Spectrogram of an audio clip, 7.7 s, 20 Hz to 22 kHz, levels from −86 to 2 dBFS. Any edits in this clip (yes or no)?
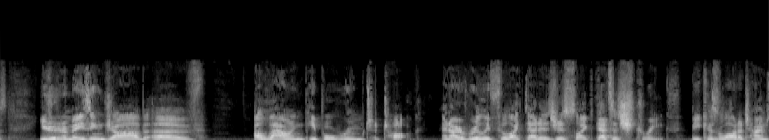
no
